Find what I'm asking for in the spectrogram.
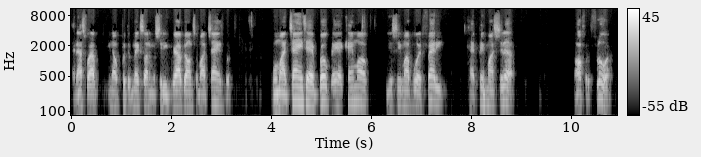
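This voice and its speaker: A man telling a story as a podcast guest in casual street slang, animated and blunt. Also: medium pitch, normal speed, no room sound, lo-fi sound. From California.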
